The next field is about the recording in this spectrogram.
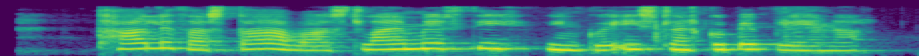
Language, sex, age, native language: Icelandic, female, 12, Icelandic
